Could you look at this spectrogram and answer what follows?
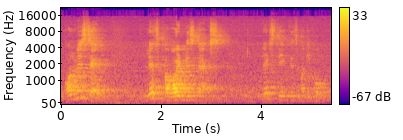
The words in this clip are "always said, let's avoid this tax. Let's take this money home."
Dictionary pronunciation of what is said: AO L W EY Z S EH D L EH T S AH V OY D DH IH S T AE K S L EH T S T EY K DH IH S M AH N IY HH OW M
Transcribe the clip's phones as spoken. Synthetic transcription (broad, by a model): AO L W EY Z S EH D L EH T S AH V OY D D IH S T AE K S L EH T S T EY K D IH S M AH N IY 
